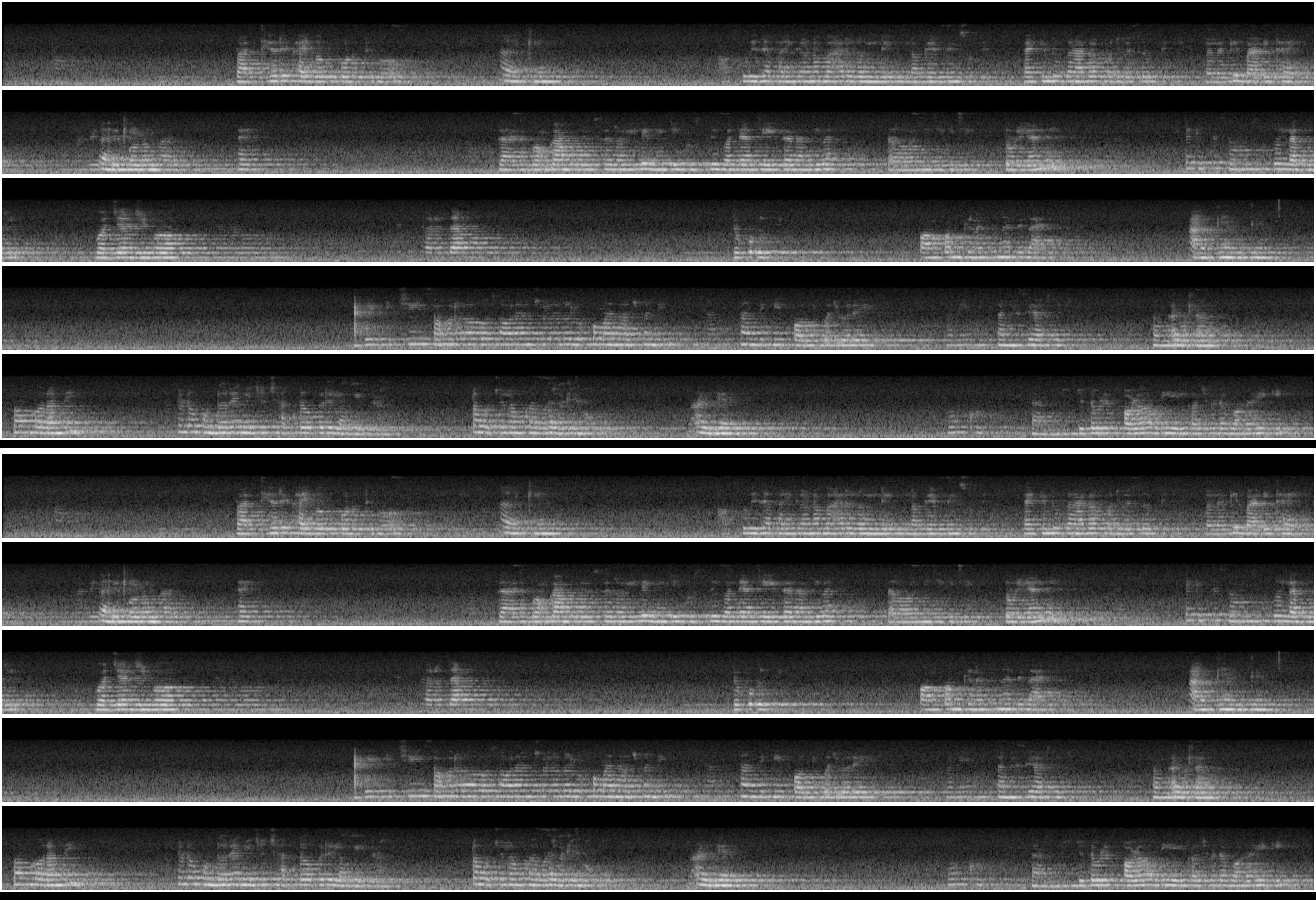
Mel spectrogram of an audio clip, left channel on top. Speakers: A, on the right; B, in the centre.
A: ହଁ ଇଏ ବି ଗୋଟେ କଥା ବାଧ୍ୟରେ ଖାଇବାକୁ ପଡୁଥିବ ଆଉ। କି କିଣିବାକୁ ପଡୁଥିବ।
B: ଆଜ୍ଞା
A: ଅସୁବିଧା ପାଇଁ କାରଣ ବାହାରେ ରହିଲେ ଲଗେଇବା ପାଇଁ ସୁବିଧା ନଥାଏ। କିନ୍ତୁ ଗାଁ ର ପରିବେଶ ଏତିକି ଭଲ ଲାଗେ ବାଡି ଥାଏ। ଘରରେ ଏତେ
B: ଆଜ୍ଞା
A: ବଡ ବାଡି ହିଁ ନଥାଏ। ଆଉ ଗାଁରେ ଗାଁ ପରିବେଶରେ ରହିଲେ ନିଜେ ଖୁସିରେ ଗଲେ ଆଜି ଏଇଟା ରାନ୍ଧିବା। ତ ନିଜେ କିଛି ତୋଳି ଆଣିଲେ ଆଉ ରାନ୍ଧିଲେ ଏଇଟା କେତେ ସୁ ସୁନ୍ଦର ଲାଗୁଚି। କିନ୍ତୁ ବଜାର ଯିବ ତାର <unintelligible> ମାନେ କେତେ ବି ଦରଦାମ ବୃଦ୍ଧି ହଉଚି ଏ ସବୁ ଦେଖିକି ବି ଲୋକ ବେଶୀ କିଛି କିଣନ୍ତିନି ଖୁବ କମ କମ କିଣନ୍ତି। ନହେଲେ ବାହାରେ ଖାଇଦି। <inaudible>
B: ଆଜ୍ଞା ଆଜ୍ଞା।
A: ମାନେ କିଛି ସହର ସହରାଞ୍ଚଳର ଲୋକମାନେ ଅଛନ୍ତି ସେ ଜାଣିଥାନ୍ତି କି ପନି ପରିବା ମାନେ ମିଶାମଶି ଆସୁଚି। <unintelligible>
B: ଆଜ୍ଞା
A: ବାଲା ଆସୁଛି ସେଠି କଣ କରନ୍ତି? କି ଛୋଟ ଛୋଟ କୁଣ୍ଡରେ ନିଜ ଛାତ ଉପରେ ଲଗେଇଥାନ୍ତି। ଛୋଟ ଗଛ ଲଙ୍କା ଗଛଟେ
B: ଆଜ୍ଞା।
A: ହଉ କି ଭେଣ୍ଡି ଗଛଟେ
B: ଆଜ୍ଞା ଆଜ୍ଞା
A: ହଉ। <unintelligible> ବହୁତ ଖୁସି ବି ହେଇଥାନ୍ତି। ଯେତେବେଳେ ଫଳ ଦିଏ ଗଛଟା ବଡ ହେଇକି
